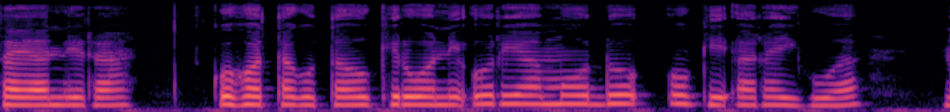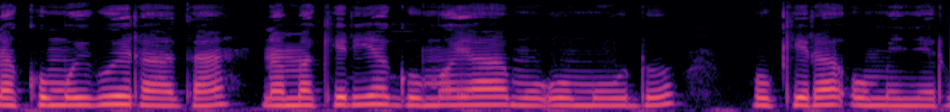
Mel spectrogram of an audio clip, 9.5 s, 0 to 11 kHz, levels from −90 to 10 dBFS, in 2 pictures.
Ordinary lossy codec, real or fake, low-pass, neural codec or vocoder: none; real; none; none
